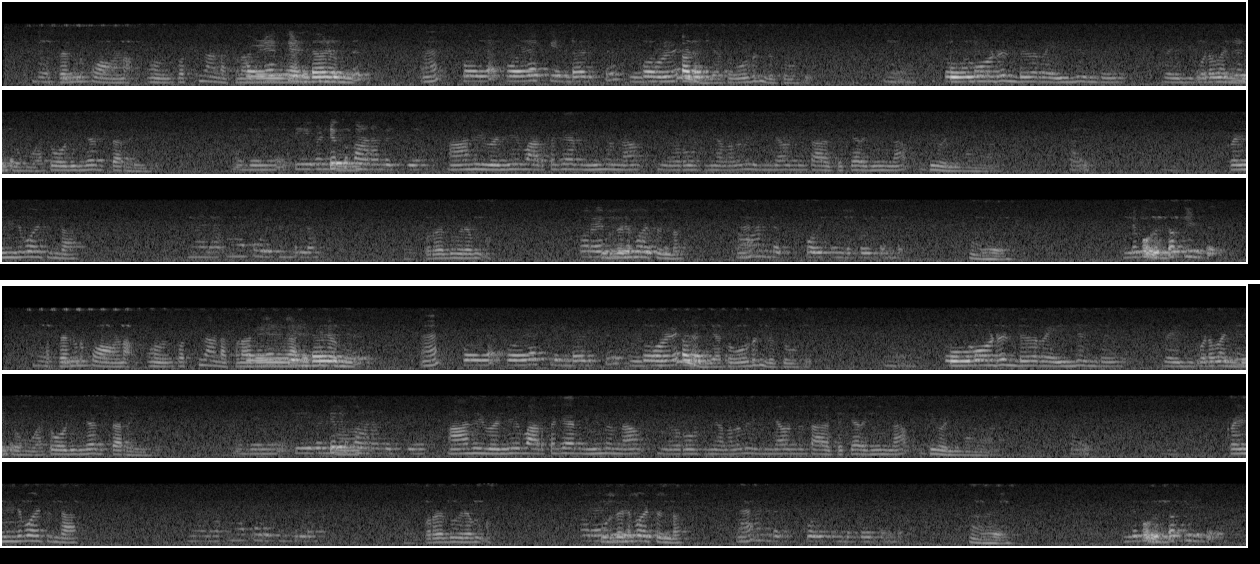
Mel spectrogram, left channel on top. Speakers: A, on the left; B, on the right.
A: അത്
B: കുറച്ചങ്ങിട്
A: ശരി
B: പോണം. ഉം കൊർ നടക്കണം
A: പുഴയൊക്കെ
B: ഒരു അര
A: ഉണ്ടോ
B: കിലോമീറ്റർ.
A: അടുത്ത്
B: ഏ?
A: പുഴ പുഴയൊക്കെ ഉണ്ടോ അടുത്ത് പുഴയും
B: പുഴയൊന്നും
A: കടലൊക്കെ
B: ഇല്ല്യാ, തോടുണ്ട് തോട്.
A: ആ ആ തോട്
B: തൊടുണ്ട്, റെയിലിണ്ട്. റെയിലിൽ കൂട
A: റീലുണ്ട്
B: വണ്ടിയൊക്കെ പോവാ, തോടിന്റടുത്താ റെയില്.
A: അത് തീവണ്ടിയൊക്കെ
B: ആ
A: കാണാൻ പറ്റുവോ
B: ആ തീവണ്ടി പാടത്തേക്കെറങ്ങി നിന്നാ റൂട്ട് ഞങ്ങള് വീടിന്റെ അവി താഴത്തേക്ക് ഇറങ്ങി നിന്നാ തീവണ്ടി പോണ കാണാം.
A: അത്
B: ഉം. ട്രെയിനില് പോയിട്ടിണ്ട?
A: ഞാനാ? ആ പോയിട്ടുണ്ടല്ലോ.
B: കുറേ ദൂരം?
A: കൊറെ
B: കൂടുതൽ
A: ദൂരം
B: പോയിട്ടുണ്ടോ
A: പോയിട്ടുണ്ട്, ആഹ്
B: ഏ
A: ഇണ്ട് ഇണ്ട് പോയിട്ടിണ്ട് പോയിട്ടിണ്ട്.
B: അതെ.
A: പോയിട്ടൊക്കെണ്ട്
B: ഉം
